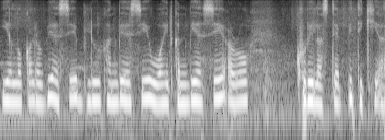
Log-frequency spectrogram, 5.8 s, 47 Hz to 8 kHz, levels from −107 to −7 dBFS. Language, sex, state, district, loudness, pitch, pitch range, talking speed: Nagamese, female, Nagaland, Kohima, -16 LUFS, 195 Hz, 185-205 Hz, 195 wpm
